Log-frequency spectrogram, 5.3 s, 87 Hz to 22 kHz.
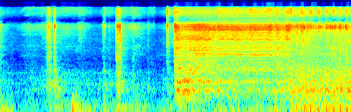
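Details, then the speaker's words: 210 lawn tractor after carburetor rebuild (leaking bowl gasket), fresh gas and air filter refitted. A few short cranking bursts, then it catches at once and runs steadily and evenly; first time it started without choke on slow throttle; healthy start. "It's the first time it started like that. It's the best it's ran on slow throttle too."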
